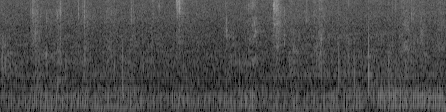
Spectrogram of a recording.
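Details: British Shorthair kitten trying to get milk from a Siamese male cat. A soft, steady, low purring rumble runs throughout, with faint scattered clicks and rustles above it.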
